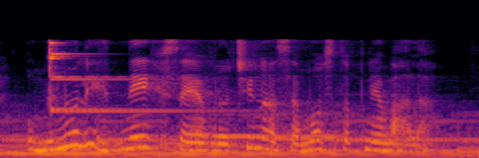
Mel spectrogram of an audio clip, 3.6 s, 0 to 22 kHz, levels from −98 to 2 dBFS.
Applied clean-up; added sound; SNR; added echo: none; Piano + Chink, clink; 3 dB; none.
